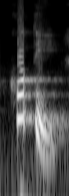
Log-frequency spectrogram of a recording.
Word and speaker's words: ক্ষতি: ক্ষীয়টা কোথায় আছে? শব্দের প্রথমে। তাহলে এই কারণে এই ক্ষীয়র উচ্চারণটা শুধু হবে কি, ক্ষয়ের মতন, খার, ক্ষতি।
